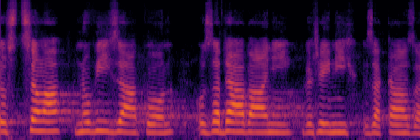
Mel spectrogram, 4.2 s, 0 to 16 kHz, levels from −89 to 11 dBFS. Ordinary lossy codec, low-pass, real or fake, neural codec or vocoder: Opus, 24 kbps; 14.4 kHz; fake; codec, 44.1 kHz, 7.8 kbps, DAC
